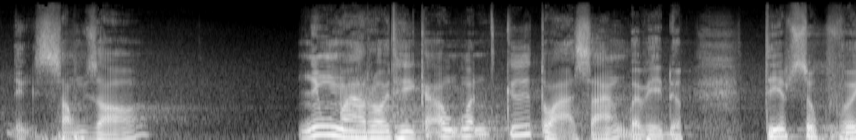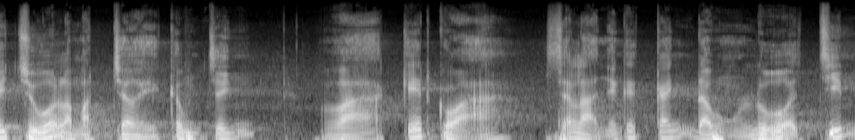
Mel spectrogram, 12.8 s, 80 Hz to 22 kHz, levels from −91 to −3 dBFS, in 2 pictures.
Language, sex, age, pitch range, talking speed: Vietnamese, male, 50-69, 105-165 Hz, 170 wpm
